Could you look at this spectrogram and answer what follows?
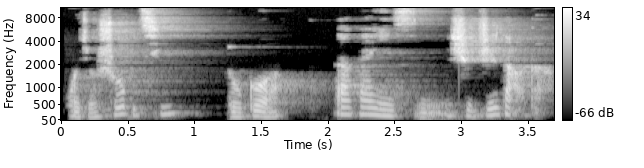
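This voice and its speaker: A woman playing a lively, playful and chatty nineteen-year-old girl in an audio drama. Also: on the low side, moderate pace, close to an everyday voice, low-quality recording. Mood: explaining, thoughtful. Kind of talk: Chinese audio drama acting.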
